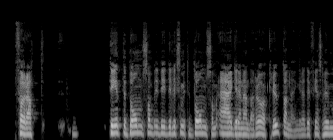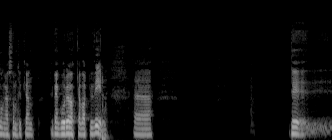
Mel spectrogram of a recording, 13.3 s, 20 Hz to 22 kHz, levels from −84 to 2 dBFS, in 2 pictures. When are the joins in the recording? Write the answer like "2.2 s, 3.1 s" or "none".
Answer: 3.1 s, 6.4 s, 7.0 s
